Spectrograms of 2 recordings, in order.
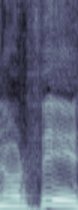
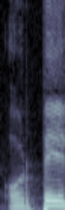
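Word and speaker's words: Orphée: Algunos dicen Orfe, es un apellido bastante complicado de pronunciar. Orpé, le voy a decir.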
